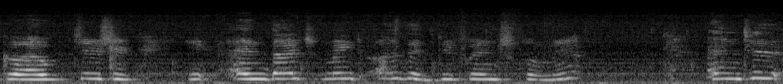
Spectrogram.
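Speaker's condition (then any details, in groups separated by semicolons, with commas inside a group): Cerebral palsy; since birth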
